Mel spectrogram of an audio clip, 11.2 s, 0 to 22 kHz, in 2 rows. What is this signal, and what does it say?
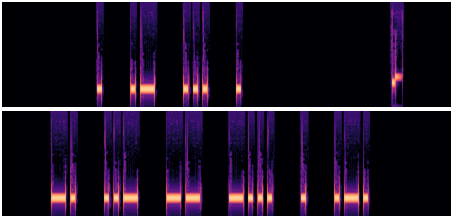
Morse code, heard as a keyed tone, about 20 wpm, spaced as for 14 wpm, 700 Hz. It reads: EASE NUMBER
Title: 2x Character Spacing - Top 300 Words - 20wpm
